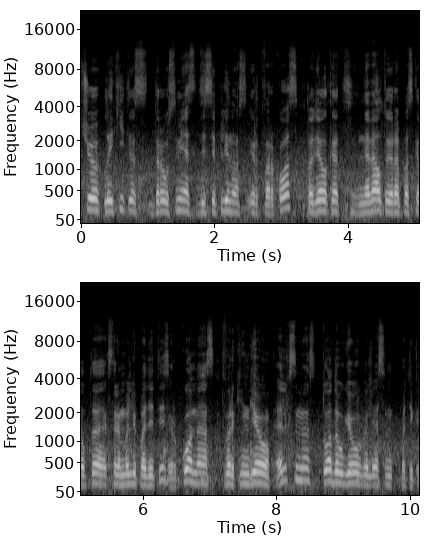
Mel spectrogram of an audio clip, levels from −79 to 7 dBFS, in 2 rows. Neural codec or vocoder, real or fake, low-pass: none; real; 14.4 kHz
